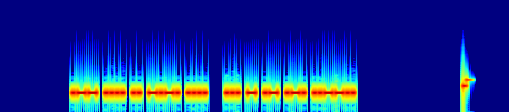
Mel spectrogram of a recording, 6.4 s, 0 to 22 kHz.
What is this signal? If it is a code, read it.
Morse code, heard as a keyed tone, about 34 wpm, 700 Hz. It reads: WHICH STAR?
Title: Sentences from Top 1000 Words - Review Part 2 - 35wpm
